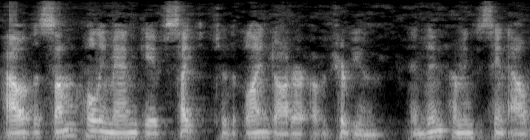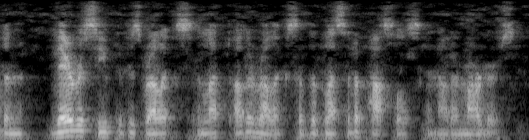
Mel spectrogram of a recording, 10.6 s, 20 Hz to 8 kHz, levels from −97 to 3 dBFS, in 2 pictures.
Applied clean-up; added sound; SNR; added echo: none; none; none; reverberation time 0.3 s.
